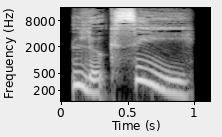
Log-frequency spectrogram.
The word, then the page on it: look see: British English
